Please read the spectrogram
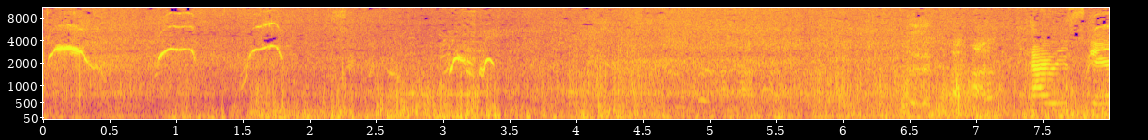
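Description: Ocean waves breaking and washing up the beach, with wind buffeting the microphone in a steady low rumble. A few short, high, arched calls stand out over the surf near the start and again near the end.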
